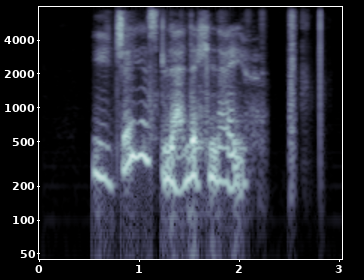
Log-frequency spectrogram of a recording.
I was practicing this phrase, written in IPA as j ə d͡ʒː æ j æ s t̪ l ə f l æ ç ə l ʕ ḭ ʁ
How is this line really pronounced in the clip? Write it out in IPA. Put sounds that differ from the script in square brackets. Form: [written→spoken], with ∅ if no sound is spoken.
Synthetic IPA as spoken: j ə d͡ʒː æ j æ s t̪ l ə [f→h] l æ ç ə l ʕ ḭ [ʁ→v]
